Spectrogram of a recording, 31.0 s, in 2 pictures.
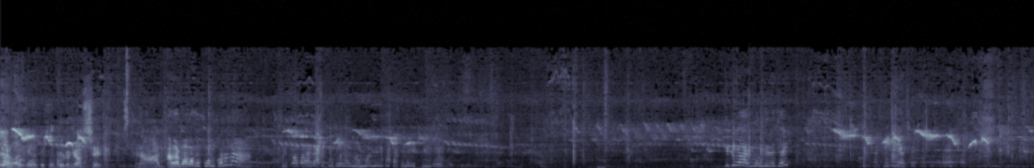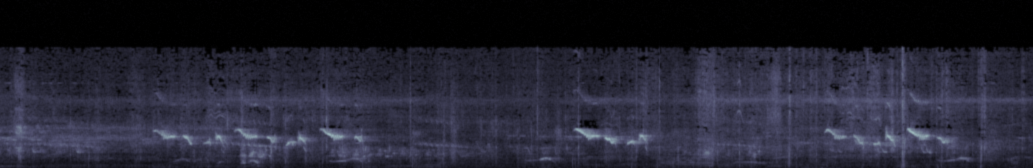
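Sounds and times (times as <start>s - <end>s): quieter lower bird calls: 11.9s - 31.0s.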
